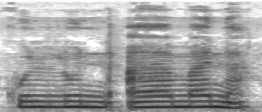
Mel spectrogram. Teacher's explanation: kedua dalam Quran surah al-baqarah ayat 285 dibaca kullun amanah alasannya tanwin dibaca jelas ketika bertemu dengan huruf hamzah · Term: izhar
